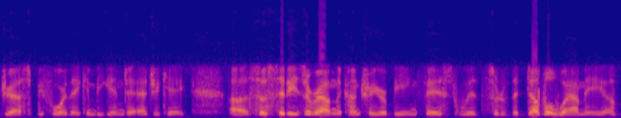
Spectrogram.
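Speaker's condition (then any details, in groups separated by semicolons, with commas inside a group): No condition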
